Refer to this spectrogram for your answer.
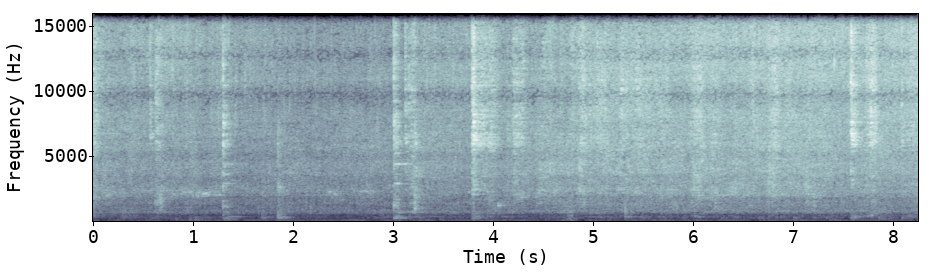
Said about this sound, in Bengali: আদা রসুন আর কাঁচা লঙ্কা 2 চামচ, ছোটো চামচে 3 চামচ। দিয়ে আমি এটাকে একটু ভাজবো।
